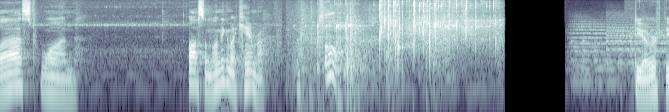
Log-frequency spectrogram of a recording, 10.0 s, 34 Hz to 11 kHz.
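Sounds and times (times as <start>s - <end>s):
small balls clattering on concrete: 4.7s - 7.6s.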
